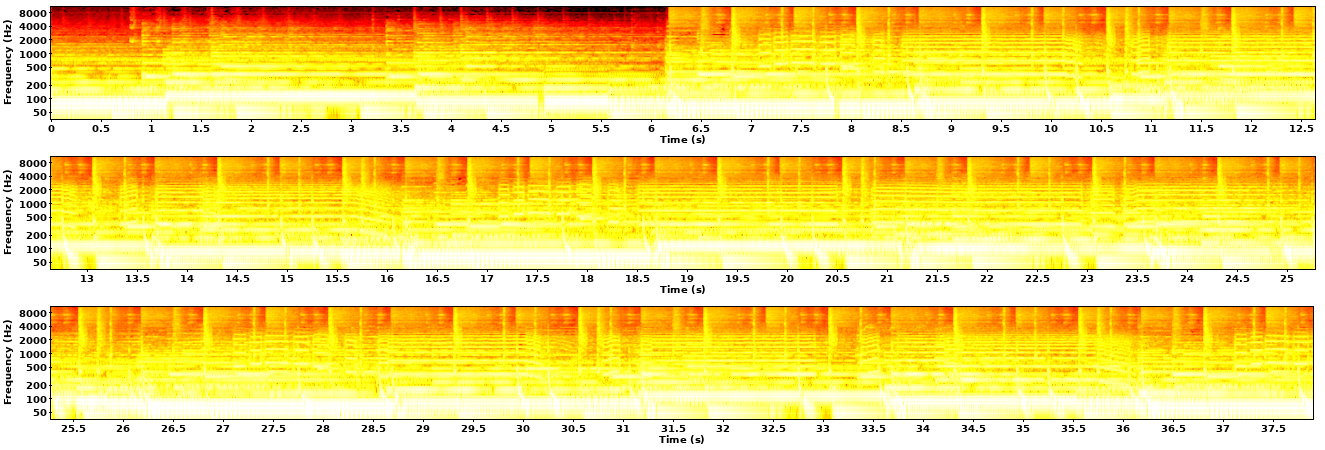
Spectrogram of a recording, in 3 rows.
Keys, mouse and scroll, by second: 13.0 click, 14.2 click, 17.9-26.1 drag, 27.4 click, 28.4 click, 30.7 click, 30.9 click, 32.5-37.9 drag.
